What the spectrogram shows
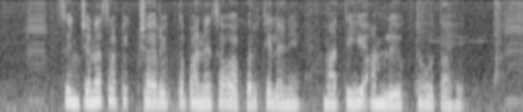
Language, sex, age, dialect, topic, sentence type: Marathi, female, 25-30, Standard Marathi, agriculture, statement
